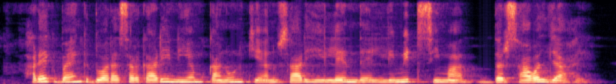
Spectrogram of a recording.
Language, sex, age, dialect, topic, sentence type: Magahi, female, 41-45, Southern, banking, statement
